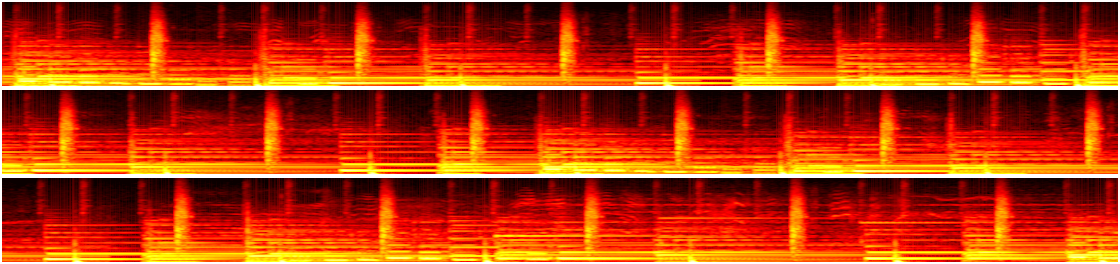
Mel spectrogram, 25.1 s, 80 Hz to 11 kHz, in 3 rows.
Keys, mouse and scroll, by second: 0.7 r, 1.6 g, 2.5 click, 2.8 r, 3.4 g, 4.2 r, 4.9 g, 7.0 g, 7.8 click, 8.1 g, 10.4 scroll down 2, 10.6-11.2 middle drag, 11.2 scroll down 2, 11.4-12.2 middle drag, 12.2 shift+a, 13.8 s, 17.3-18.4 middle drag, 18.4 s, 19.5 middle drag, 19.8 s, 20.9 s, 21.7-22.2 middle drag, 22.2 g, 23.1-24.0 middle drag, 24.0 ctrl+3.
